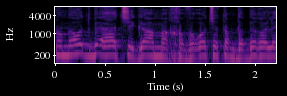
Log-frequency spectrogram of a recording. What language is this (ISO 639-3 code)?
heb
